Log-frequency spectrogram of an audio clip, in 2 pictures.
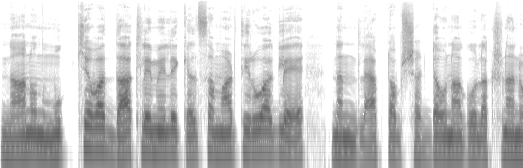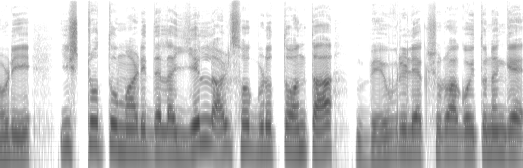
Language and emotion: Kannada, fearful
